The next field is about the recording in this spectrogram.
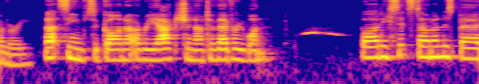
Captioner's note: Evan lets out a low whistle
